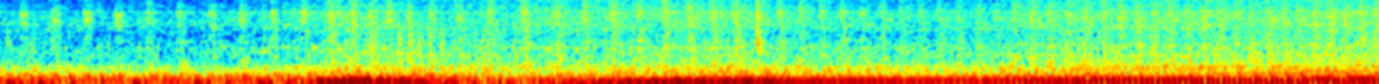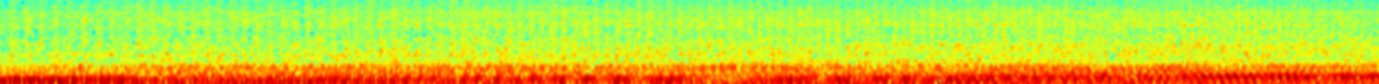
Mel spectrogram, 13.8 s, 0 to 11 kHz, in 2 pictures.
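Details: Ford Mustang 1972 with an exhaust leak, pulling away while driving home, phone mic on the dash: deep exhaust note climbing steadily with a coarse, puffing rasp under load.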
